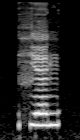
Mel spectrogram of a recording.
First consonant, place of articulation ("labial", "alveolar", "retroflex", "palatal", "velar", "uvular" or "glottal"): labial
